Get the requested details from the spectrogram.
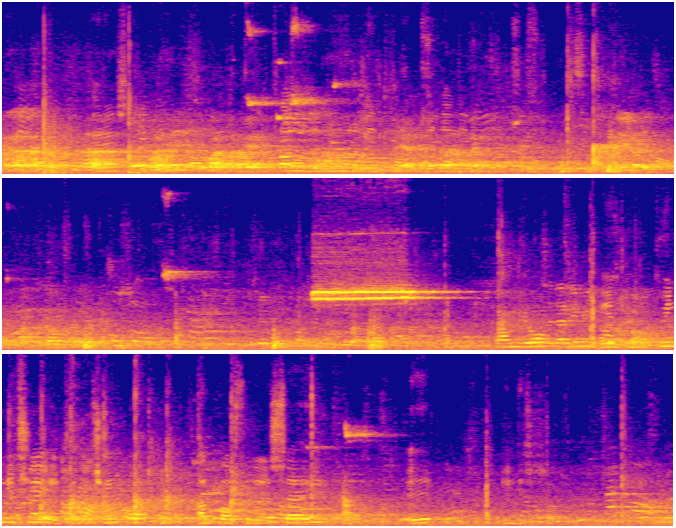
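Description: Players call out to one another across the hall.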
